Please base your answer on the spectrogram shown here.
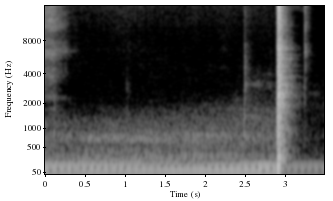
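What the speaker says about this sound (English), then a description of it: "This is the Umarex cartridge. I'll shoot 5 rounds and then give it like a 30-second break." A CO2 airgun fires on an Umarex CO2 cartridge with one sharp, close crack near the end over a steady low background hum.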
